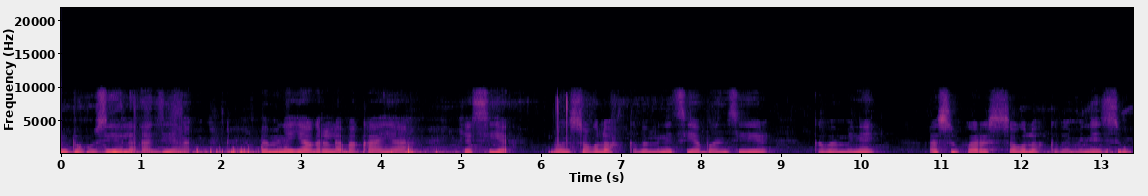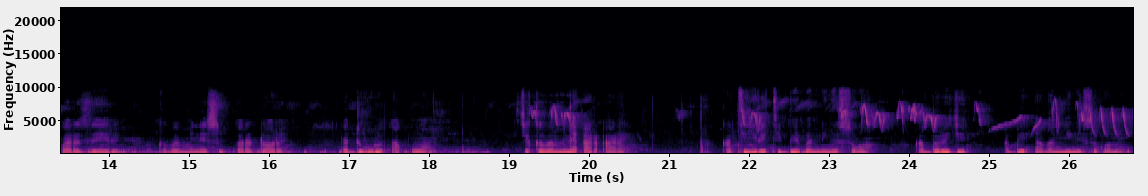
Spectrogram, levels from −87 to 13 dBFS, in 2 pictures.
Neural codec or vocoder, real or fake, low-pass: none; real; 9.9 kHz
